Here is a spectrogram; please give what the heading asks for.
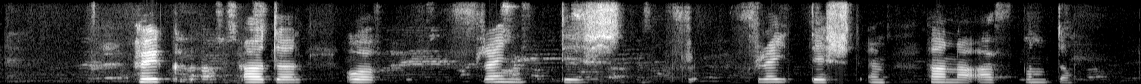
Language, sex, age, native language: Icelandic, male, 12, Icelandic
